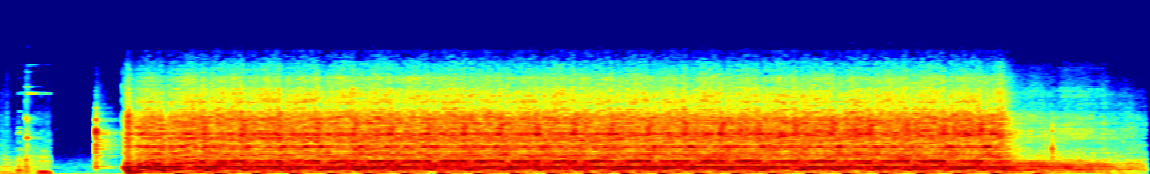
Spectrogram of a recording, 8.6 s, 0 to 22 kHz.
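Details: Gravely C10A tractor repowered with a 418cc Yanmar-clone single-cylinder diesel, cold start attempt: even starter chugging about three and a half beats a second, never catching; the compression release is holding the exhaust valve open.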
